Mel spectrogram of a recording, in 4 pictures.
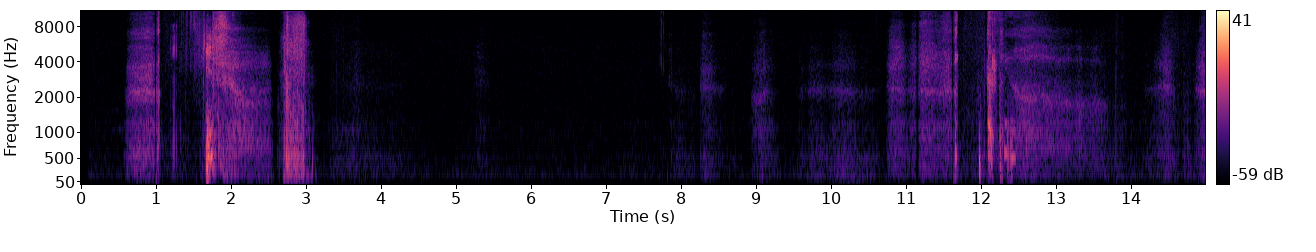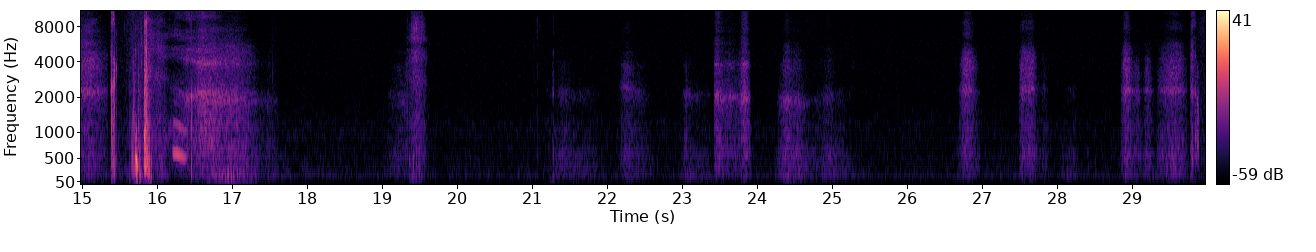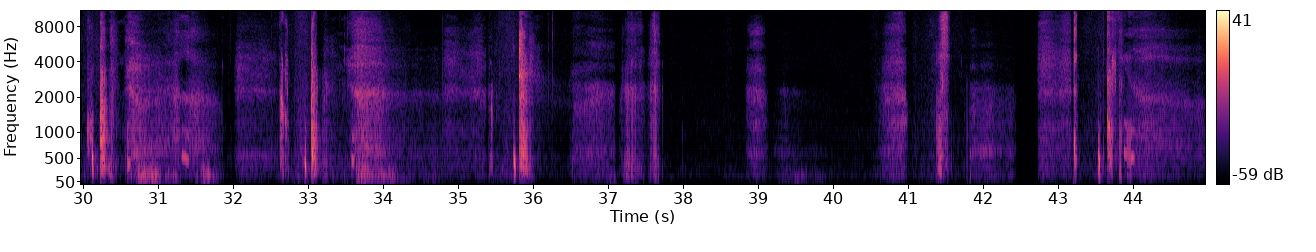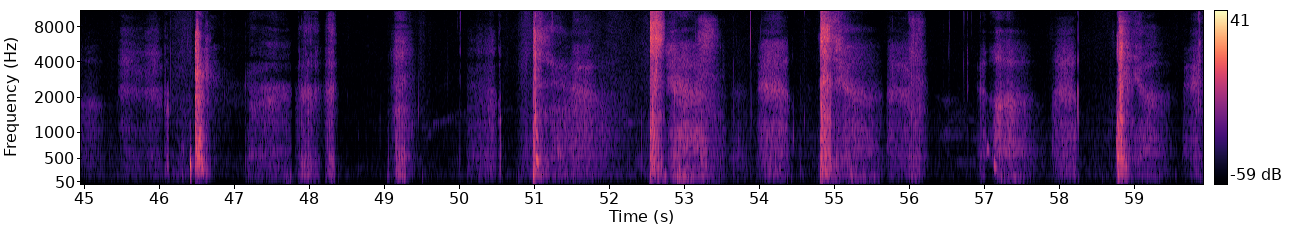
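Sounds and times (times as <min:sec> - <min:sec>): woman sneezing: 0:01.0 - 0:03.1, 0:11.6 - 0:12.8, 0:15.4 - 0:16.5, 0:29.8 - 0:31.8, 0:32.6 - 0:34.2, 0:35.4 - 0:36.2, 0:41.4 - 0:41.7, 0:43.2 - 0:44.3, 0:46.1 - 0:46.8, 0:50.5 - 0:53.6, 0:54.8 - 0:55.3, 0:58.8 - 0:59.3
sharp breaths: 0:49.1 - 0:59.9.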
